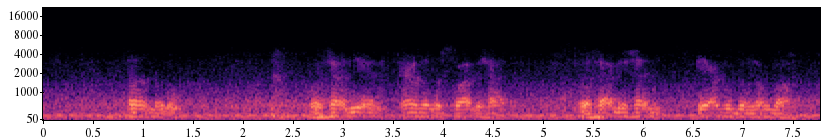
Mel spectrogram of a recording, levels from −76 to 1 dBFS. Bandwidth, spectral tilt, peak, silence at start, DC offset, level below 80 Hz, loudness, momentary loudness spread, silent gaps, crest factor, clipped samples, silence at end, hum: 6.6 kHz; -10.5 dB/octave; -4 dBFS; 0 s; under 0.1%; -40 dBFS; -22 LUFS; 10 LU; none; 18 dB; under 0.1%; 0 s; none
